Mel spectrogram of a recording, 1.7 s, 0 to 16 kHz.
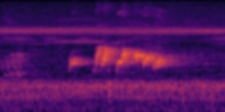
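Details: Red-whiskered bulbul with a bell-like voice, fighting at close quarters at a trap, Đồng Nai, 11 January 2019; one short run of quick warbled, chirping notes rising then tumbling, over a steady high insect-like hum and background noise.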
